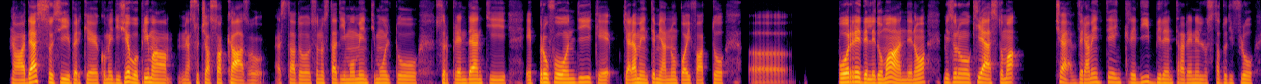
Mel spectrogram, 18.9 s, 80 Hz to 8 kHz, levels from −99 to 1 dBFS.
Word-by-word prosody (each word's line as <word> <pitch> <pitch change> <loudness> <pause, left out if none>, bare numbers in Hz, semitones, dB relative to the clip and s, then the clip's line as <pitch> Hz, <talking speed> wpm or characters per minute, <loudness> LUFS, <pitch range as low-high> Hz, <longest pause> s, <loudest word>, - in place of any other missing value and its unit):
No, 115 -3 -1
adesso 150 +5 +5
sì. 130 0 +1
Perché 120 0 -1
come 125 +1 -4
dicevo 130 +3 +3
prima 130 -2 +2
m - - -16
mi 125 -5 -9
è - - -4
successo - - -2
a - - -1
caso, 110 0 +1
è - - -11
stato 125 -1 -3
sono 130 +1 -4
stati 125 0 -2
momenti 130 +1 -1
molto 125 -2 -2 0.2
sorprendenti 125 -2 0 0.3
e 125 - -3
profondi 145 +2 +2
che 120 -4 -4
chiaramente 130 +2 +1
mi 135 - -1
hanno 120 +1 -1
poi 120 0 0
fatto, 120 +2 -3 0.3
uhm, - - -10 0.7
porre 160 +3 +7
delle 135 -3 +2
domande, 130 -3 +4
no, 145 +5 +2 0.2
mi 145 - -4
sono 150 0 0
chiesto, 135 -2 +2
ma, 150 +1 +5 0.6
cioè - - -1
è 120 - -11
veramente 140 +5 -3
incredibile 140 -1 -3
entrare 130 0 -4
nello 130 -1 -3
stato 130 +1 -7
di 125 -1 -7
flow. 130 -1 -3
130 Hz, 145 wpm, -22 LUFS, 125-140 Hz, 0.7 s, porre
